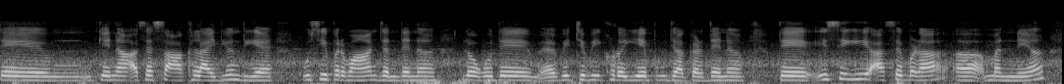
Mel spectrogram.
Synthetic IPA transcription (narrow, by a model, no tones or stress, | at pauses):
t̪eː | kɪnãːəsɛ̃ːsaːkʰlaːiːd̪iːɦʊ̃nd̪iːɛː | ʊsĩːpəɾʋaːnd͡ʒənd̪eːnaloːɡõːd̪eːʋɪt͡ʃʋiːkʰəɽoːiːeːpuːd͡ʒaːkəɾd̪eːnə | t̪eːɪsə̰sbəɽaːmənːeːãː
